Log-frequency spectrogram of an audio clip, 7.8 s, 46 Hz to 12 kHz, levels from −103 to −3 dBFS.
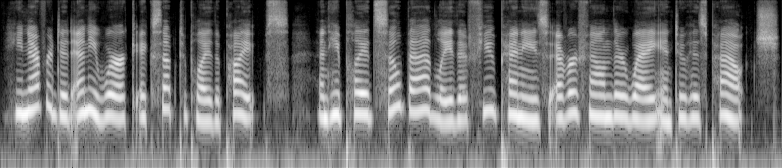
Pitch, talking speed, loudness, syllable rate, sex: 260 Hz, 190 wpm, -16 LUFS, 4.5 syllables/s, female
